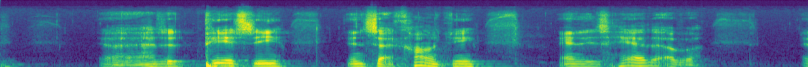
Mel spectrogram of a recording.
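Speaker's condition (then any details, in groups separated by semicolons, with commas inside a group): ALS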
